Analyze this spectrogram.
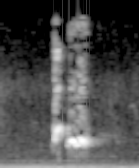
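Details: Female red-whiskered bulbul song used to excite males: a single brief phrase, a high chirp sliding into a lower, fuller warbled note.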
